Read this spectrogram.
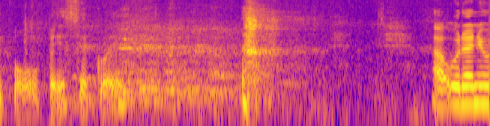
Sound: audience laughing

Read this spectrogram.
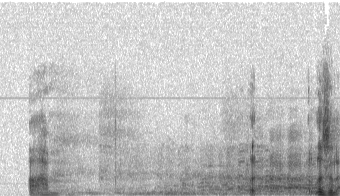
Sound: audience laughing

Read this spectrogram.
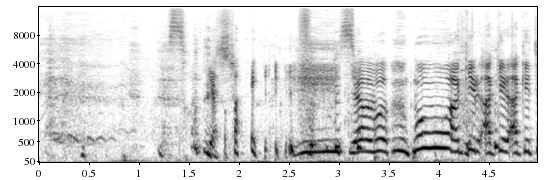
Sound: laughs

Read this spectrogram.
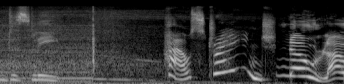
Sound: whirring stops

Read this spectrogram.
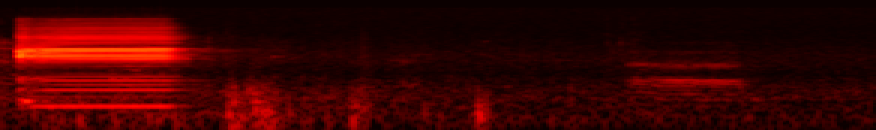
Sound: buzzer

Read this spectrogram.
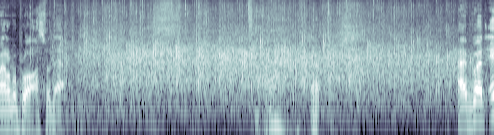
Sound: applause

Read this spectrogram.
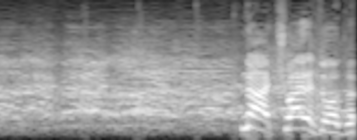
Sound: audience yelling

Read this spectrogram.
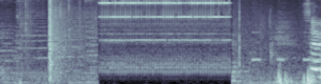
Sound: alarm ringing

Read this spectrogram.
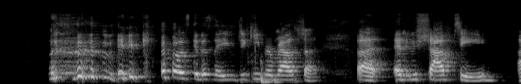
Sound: laughs

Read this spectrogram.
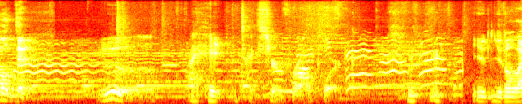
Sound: groans; laughs

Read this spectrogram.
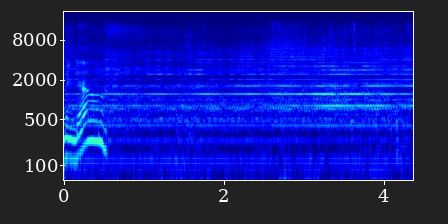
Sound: machine roaring

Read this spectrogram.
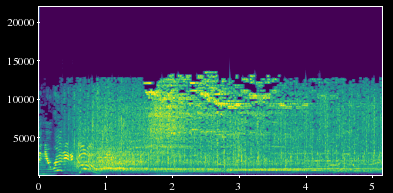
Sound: audience applauding

